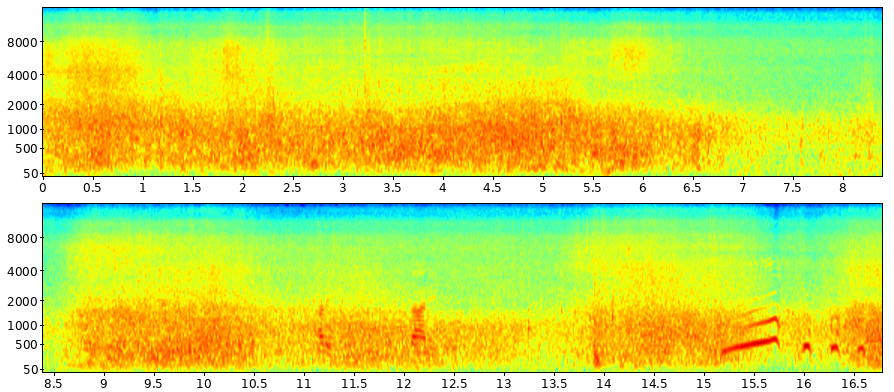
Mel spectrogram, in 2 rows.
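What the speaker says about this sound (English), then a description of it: "At 47, Ubet rides the first wave of his life." Ocean surf in the Maldives rolls and breaks in steady loud washes under strong wind buffeting the microphone, with a short whistling squeak near the end and no clear talking.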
